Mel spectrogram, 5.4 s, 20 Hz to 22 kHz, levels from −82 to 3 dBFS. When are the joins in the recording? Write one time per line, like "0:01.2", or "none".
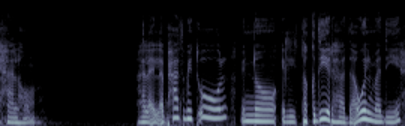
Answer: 0:03.1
